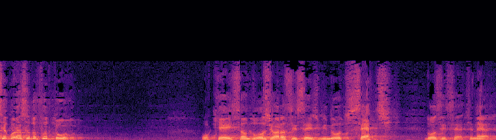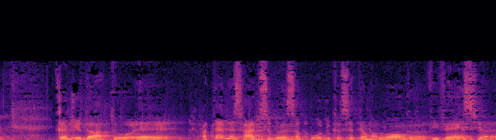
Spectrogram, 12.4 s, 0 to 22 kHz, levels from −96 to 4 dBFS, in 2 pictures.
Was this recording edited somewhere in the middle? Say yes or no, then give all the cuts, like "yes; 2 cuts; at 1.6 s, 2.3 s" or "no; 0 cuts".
no; 0 cuts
